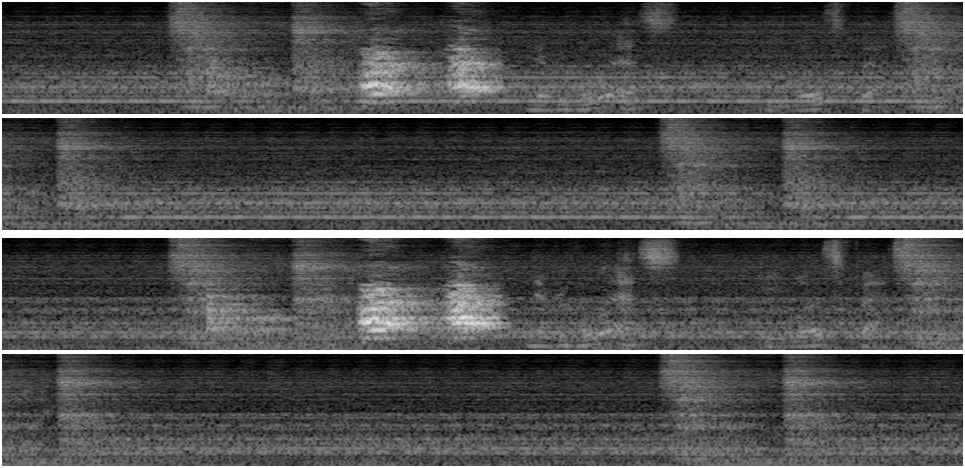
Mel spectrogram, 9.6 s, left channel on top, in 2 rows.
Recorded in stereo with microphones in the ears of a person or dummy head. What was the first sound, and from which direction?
An engine running, 35° left (ahead or behind).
